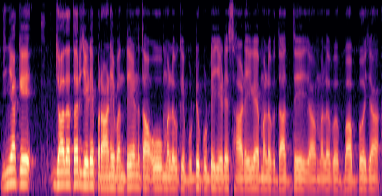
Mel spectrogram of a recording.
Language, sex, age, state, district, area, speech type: Dogri, male, 30-45, Jammu and Kashmir, Udhampur, rural, spontaneous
